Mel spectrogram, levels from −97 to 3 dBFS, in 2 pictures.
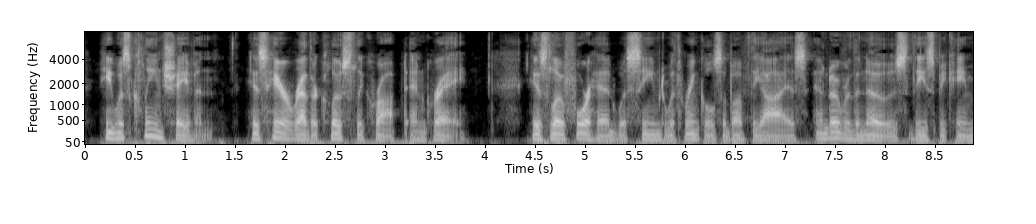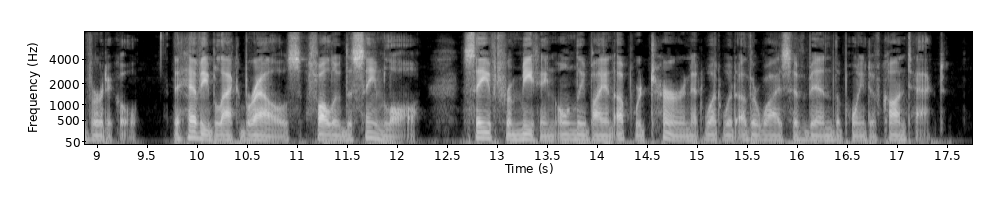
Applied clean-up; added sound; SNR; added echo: none; none; none; none.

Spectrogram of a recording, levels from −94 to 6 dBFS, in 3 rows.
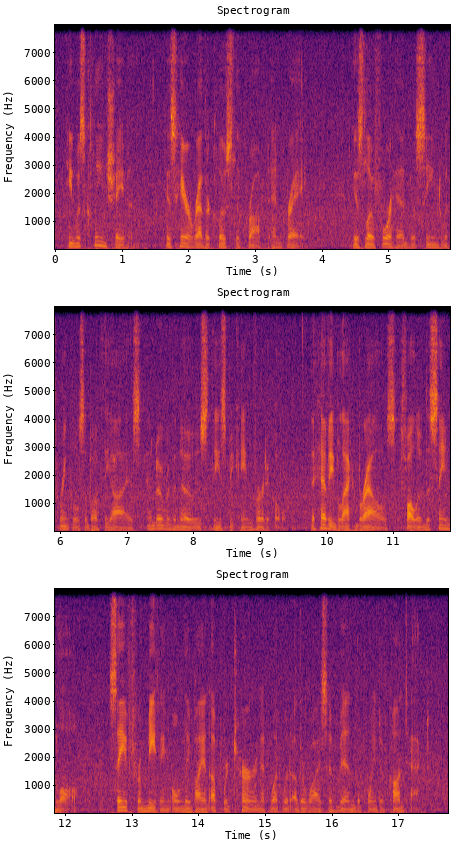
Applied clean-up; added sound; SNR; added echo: none; Stream; 13 dB; none.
